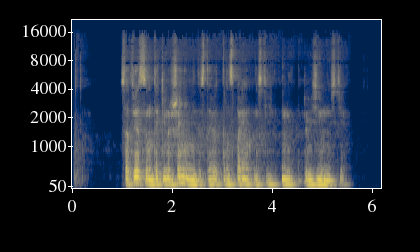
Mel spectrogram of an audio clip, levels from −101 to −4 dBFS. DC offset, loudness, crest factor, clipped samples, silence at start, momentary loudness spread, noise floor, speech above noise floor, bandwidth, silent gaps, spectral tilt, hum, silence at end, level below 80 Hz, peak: under 0.1%; -23 LUFS; 16 dB; under 0.1%; 1 s; 9 LU; -87 dBFS; 65 dB; 14.5 kHz; none; -6 dB/octave; none; 0.75 s; -64 dBFS; -8 dBFS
